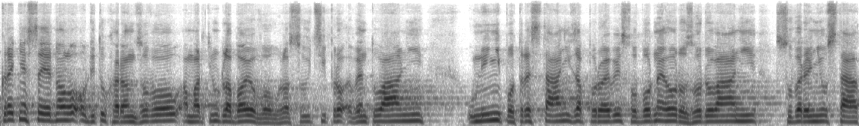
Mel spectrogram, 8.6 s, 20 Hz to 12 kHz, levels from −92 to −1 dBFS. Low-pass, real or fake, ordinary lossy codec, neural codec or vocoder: 10.8 kHz; real; Opus, 32 kbps; none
